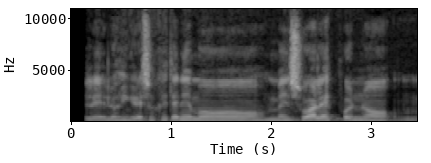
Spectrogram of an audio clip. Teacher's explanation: Okay, so we see that this speaker is eliding a lot of final S's.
